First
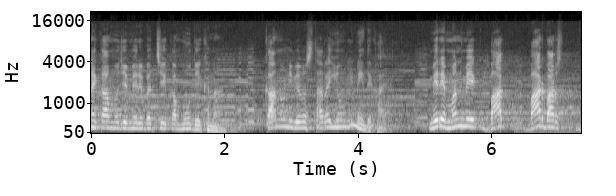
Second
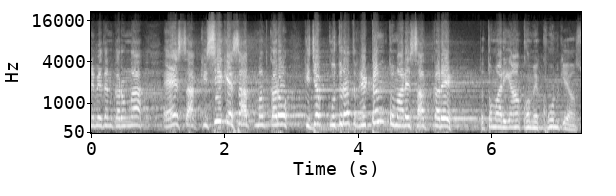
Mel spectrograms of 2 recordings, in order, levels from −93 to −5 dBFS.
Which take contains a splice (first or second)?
first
